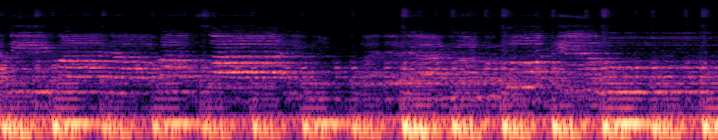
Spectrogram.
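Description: Mixed choir singing in chorus, accompanied by an electronic keyboard with a pulsing bass line.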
